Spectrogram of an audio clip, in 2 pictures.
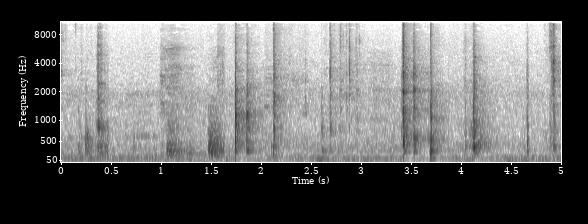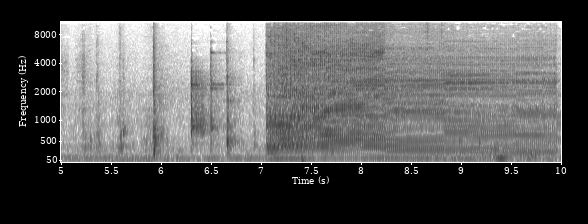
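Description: Capsule coffee machine being loaded, with light clicks and knocks as its lever is worked; about seven seconds in its pump starts with a loud steady buzz as it brews.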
